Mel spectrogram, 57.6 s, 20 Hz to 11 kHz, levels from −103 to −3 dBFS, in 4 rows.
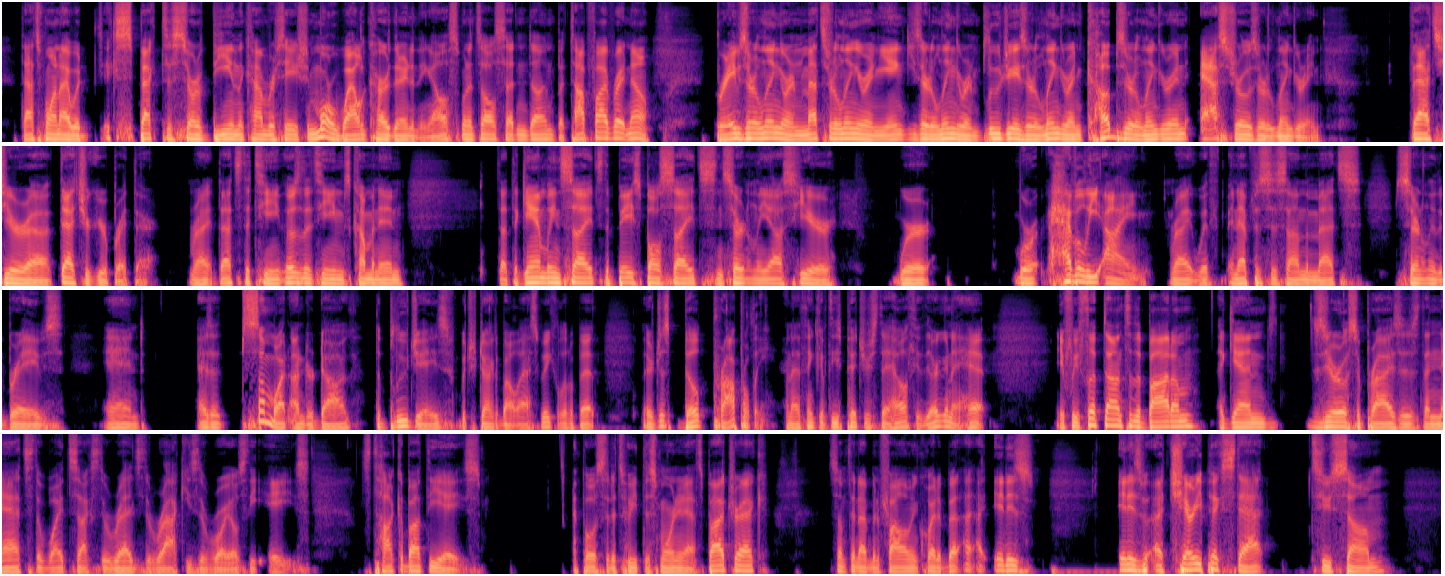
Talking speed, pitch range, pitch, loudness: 185 wpm, 90-115 Hz, 100 Hz, -23 LUFS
